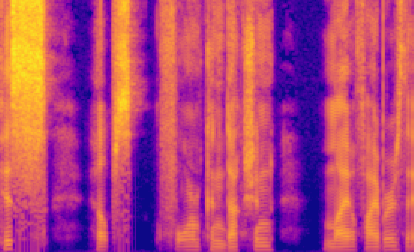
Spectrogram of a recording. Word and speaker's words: His: Av bundle of hiss the bundle of hiss pronounced hiss helps form conduction myofibers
